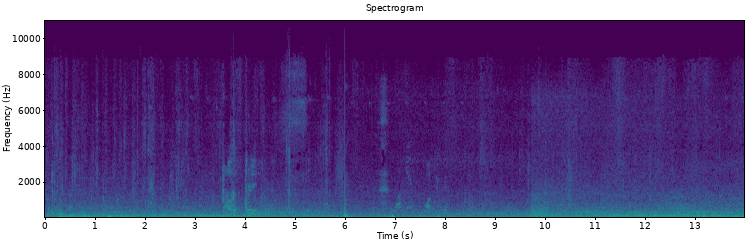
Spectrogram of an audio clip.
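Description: Footsteps scuff on pavement and grass.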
